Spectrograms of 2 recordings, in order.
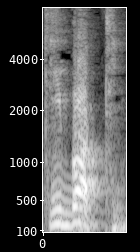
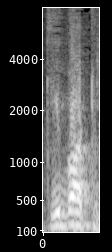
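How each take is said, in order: First: The middle consonant is a 'b' sound. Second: The middle consonant is a 'b' sound.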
